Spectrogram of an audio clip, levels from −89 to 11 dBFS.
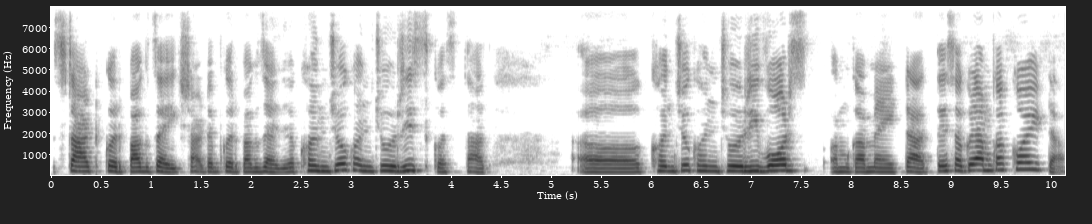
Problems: constant background noise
